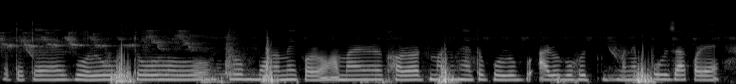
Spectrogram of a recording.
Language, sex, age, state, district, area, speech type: Assamese, female, 30-45, Assam, Darrang, rural, spontaneous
